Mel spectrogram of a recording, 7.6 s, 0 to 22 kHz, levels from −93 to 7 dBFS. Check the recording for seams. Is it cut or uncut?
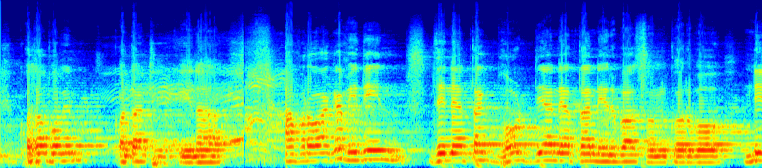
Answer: cut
